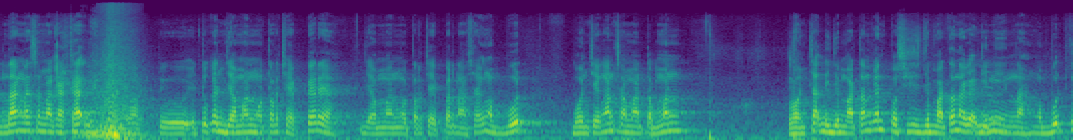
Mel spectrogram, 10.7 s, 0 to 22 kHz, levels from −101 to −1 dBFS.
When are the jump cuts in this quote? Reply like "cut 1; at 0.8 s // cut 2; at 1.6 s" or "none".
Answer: cut 1; at 1.1 s

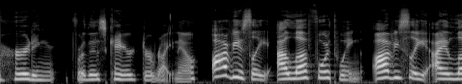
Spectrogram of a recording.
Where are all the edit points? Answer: cut 1; at 1.9 s

